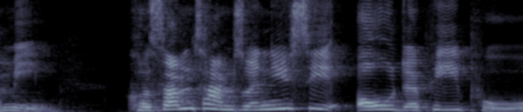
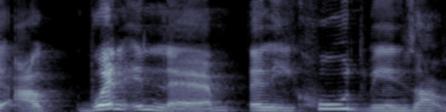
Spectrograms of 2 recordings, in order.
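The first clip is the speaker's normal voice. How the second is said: normal talking voice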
